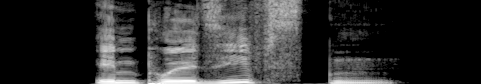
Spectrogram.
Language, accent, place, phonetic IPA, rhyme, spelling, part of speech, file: German, Germany, Berlin, [ˌɪmpʊlˈziːfstn̩], -iːfstn̩, impulsivsten, adjective, De-impulsivsten.ogg
- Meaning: 1. superlative degree of impulsiv 2. inflection of impulsiv: strong genitive masculine/neuter singular superlative degree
